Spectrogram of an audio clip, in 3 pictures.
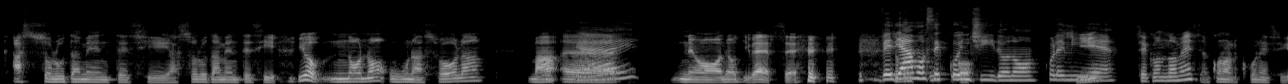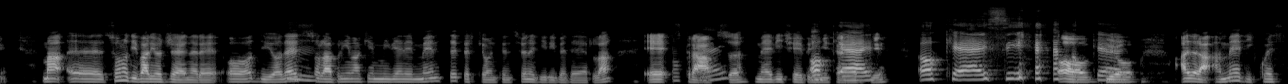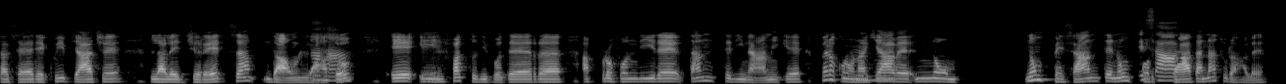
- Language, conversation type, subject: Italian, unstructured, Qual è la serie TV che non ti stanchi mai di vedere?
- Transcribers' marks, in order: tapping; drawn out: "eh"; drawn out: "Okay"; chuckle; other background noise; drawn out: "Mh"; laugh; stressed: "Ovvio"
